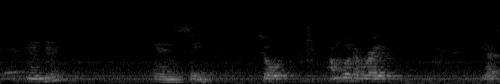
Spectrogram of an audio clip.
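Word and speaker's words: Sin: The next one we have sheen and seen. The dot on the right is sheen. The dot on the left is seen.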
